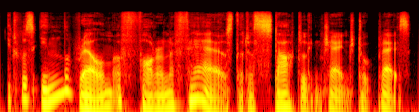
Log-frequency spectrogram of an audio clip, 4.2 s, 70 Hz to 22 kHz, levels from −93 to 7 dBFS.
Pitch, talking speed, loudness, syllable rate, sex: 100 Hz, 200 wpm, -21 LUFS, 4.8 syllables/s, male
